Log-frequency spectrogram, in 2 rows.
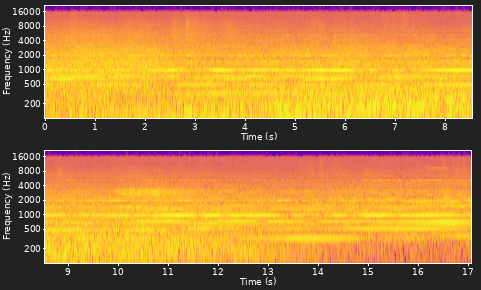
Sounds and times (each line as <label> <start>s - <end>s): Accordeonist playing inside metro station 0.0s - 17.0s
rumbling trams are passing over 0.0s - 17.0s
